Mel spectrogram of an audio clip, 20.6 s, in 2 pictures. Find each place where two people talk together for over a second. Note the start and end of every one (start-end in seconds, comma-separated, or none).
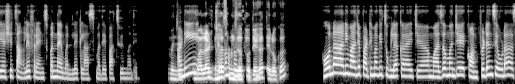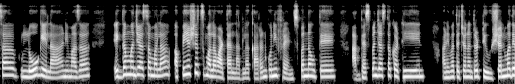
3.6-5.2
